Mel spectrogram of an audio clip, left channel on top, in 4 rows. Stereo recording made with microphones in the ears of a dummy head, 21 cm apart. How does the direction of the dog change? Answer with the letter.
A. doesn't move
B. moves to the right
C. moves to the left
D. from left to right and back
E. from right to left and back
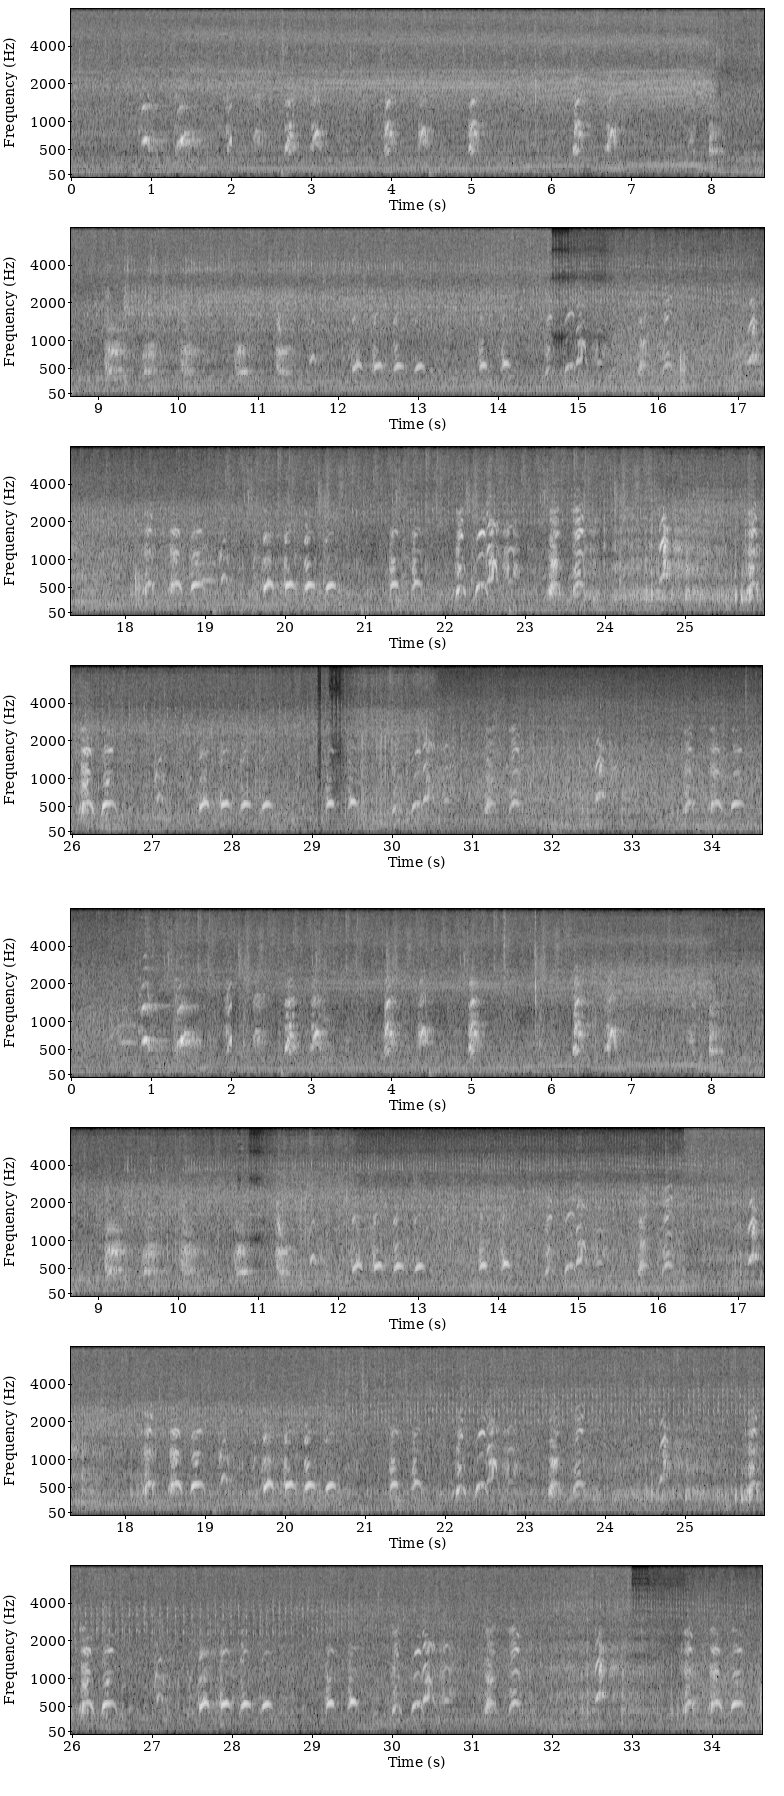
E.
